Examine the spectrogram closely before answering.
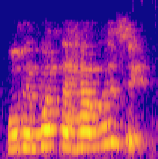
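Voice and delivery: high-pitched retold exasperation; worked-up mock indignation; exasperated. Retelling his baffled argument with seller.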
